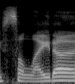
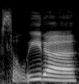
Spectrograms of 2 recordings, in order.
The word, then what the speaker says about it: Salida: They say Salida instead of Celita and Lewisville instead of Louisville.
